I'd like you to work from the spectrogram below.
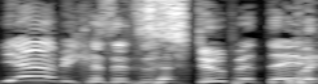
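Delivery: shrill yelling, voice pushed way up high. Arguing with a co-host on the show, yelling. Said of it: "Stop yelling at me".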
